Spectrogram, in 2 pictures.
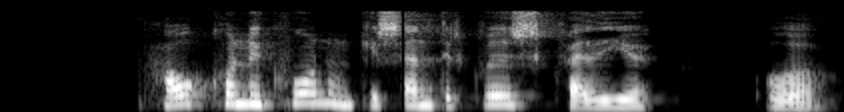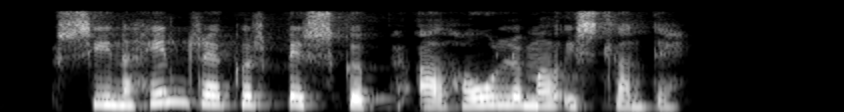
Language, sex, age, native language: Icelandic, female, 30-39, Icelandic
